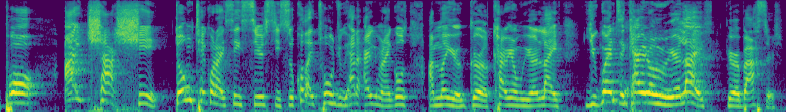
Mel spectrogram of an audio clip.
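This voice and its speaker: Fast-talking young woman storyteller. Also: a little high. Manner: animated, swearing, slangy storytelling. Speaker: podcast co-host. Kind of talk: casual storytelling chat.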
